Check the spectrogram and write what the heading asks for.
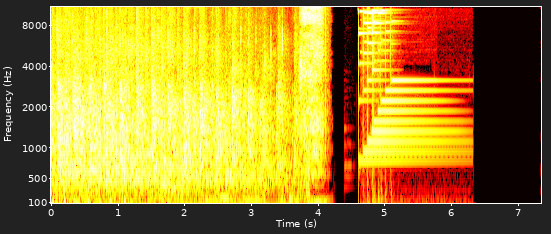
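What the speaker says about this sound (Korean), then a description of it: "박수로 한번 청해 듣겠습니다" An audience at a youth lecture show applauds with dense, steady clapping for about four seconds, then falls quiet; a bright chiming jingle rings out alone and fades.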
